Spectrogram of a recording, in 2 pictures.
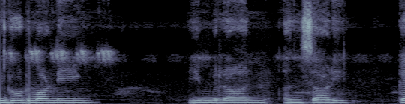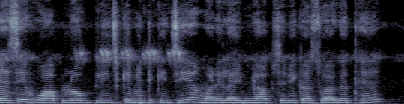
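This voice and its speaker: Woman live-streamer from Bihar, flat delivery. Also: medium pitch, a little slow, a little hiss or hum. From Bihar, India. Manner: repetitive, friendly greetings asking viewers to comment. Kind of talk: casual live-stream chat greeting viewers.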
